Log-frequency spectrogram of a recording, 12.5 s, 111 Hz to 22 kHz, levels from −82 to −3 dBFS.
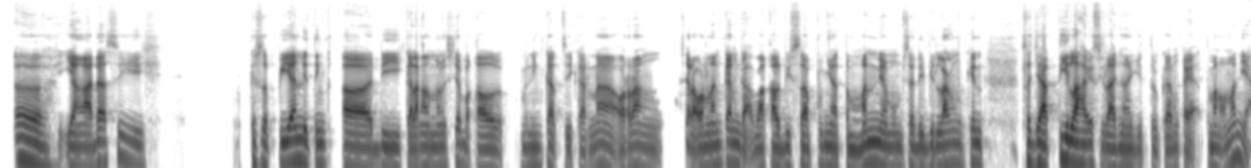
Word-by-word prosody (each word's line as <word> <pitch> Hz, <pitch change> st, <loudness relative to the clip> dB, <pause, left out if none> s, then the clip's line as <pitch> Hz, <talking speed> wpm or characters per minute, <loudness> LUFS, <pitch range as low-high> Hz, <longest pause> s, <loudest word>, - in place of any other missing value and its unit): Eee, 135 Hz, -6 st, +2 dB, 0.2 s
yang 110 Hz, -1 st, +5 dB
ada 130 Hz, +4 st, +5 dB
sih 130 Hz, -6 st, -8 dB, 1.0 s
kesepian 130 Hz, +2 st, +2 dB
di 130 Hz, -, +2 dB
ting 120 Hz, 0 st, -4 dB, 0.2 s
eee, 110 Hz, -2 st, +6 dB
di 110 Hz, 0 st, -1 dB
kalangan 110 Hz, +1 st, +2 dB
manusia 120 Hz, +4 st, -4 dB
bakal 105 Hz, -4 st, -1 dB, 0.2 s
meningkat, 105 Hz, 0 st, -4 dB
sih, 100 Hz, -, -7 dB
karena 110 Hz, +5 st, -2 dB
orang 105 Hz, -1 st, -1 dB, 0.2 s
secara -, -, +2 dB
online 115 Hz, +2 st, +1 dB
kan 125 Hz, -1 st, +3 dB
enggak -, -, 0 dB
bakal 105 Hz, +1 st, +2 dB
bisa 105 Hz, 0 st, -2 dB
punya 110 Hz, +1 st, -4 dB
temen 110 Hz, +5 st, 0 dB
yang 115 Hz, -3 st, +1 dB
emang 110 Hz, -1 st, -7 dB
bisa 110 Hz, -, -3 dB
dibilang 115 Hz, +2 st, -1 dB
mungkin 120 Hz, +1 st, -3 dB, 0.3 s
sejati 130 Hz, +3 st, +3 dB
lah 125 Hz, -3 st, +8 dB
istilahnya, 105 Hz, -2 st, 0 dB
gitu, 100 Hz, -1 st, -10 dB
kan, 100 Hz, +1 st, -4 dB
kayak -, -, -3 dB
teman -, -, -3 dB
online -, -, -2 dB
110 Hz, 175 wpm, -25 LUFS, 105-120 Hz, 1.0 s, lah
